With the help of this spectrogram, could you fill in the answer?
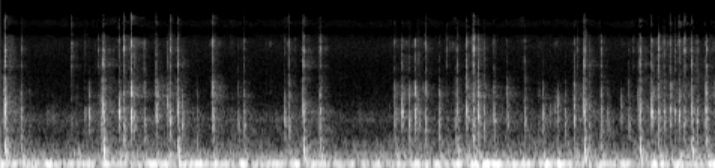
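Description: Fingertips of both hands type continuously and rapidly on a compact cream-white mechanical keyboard with plastic keycaps and a hollow case, resting on a glass table. Dense, clicky taps with short, bright transients run over a steady low hum.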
